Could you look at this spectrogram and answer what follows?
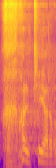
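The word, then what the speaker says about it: ἁμαρτία: 이 히읗자 발음에 액센트를 많이 줘서 하말티아라고 말합니다.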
